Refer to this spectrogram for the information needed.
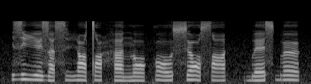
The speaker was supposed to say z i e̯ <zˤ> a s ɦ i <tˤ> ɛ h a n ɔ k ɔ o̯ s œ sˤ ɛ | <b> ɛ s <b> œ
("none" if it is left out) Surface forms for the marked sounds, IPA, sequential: z, tˤ, b, b

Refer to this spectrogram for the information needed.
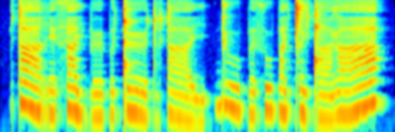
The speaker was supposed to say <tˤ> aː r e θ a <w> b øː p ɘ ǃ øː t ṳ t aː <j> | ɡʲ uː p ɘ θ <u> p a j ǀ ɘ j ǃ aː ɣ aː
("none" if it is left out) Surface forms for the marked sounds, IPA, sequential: t, j, j, u

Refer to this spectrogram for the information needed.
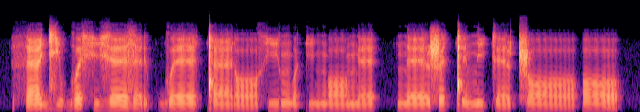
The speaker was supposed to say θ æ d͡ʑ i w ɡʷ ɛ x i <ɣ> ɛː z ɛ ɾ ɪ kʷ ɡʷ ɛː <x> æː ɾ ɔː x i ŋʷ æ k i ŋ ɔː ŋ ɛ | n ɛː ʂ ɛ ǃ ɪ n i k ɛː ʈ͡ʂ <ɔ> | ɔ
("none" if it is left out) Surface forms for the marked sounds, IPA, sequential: ɣ, ǃ, ɔː

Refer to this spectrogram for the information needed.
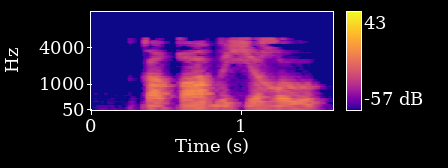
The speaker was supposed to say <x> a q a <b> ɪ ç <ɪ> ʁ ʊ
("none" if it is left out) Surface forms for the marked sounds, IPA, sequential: k, b, ɪ

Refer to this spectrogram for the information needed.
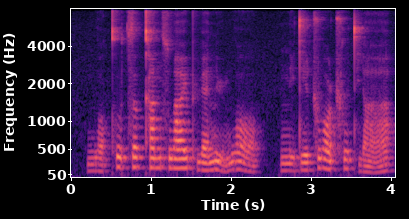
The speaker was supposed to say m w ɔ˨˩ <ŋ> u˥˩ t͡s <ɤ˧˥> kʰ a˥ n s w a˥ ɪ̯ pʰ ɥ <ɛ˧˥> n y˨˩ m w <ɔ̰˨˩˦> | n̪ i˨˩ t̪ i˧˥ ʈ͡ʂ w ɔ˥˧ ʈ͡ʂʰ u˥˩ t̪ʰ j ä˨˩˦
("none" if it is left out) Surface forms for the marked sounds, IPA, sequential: kʰ, ɤ˥, ɛ˧˥, ɔ˥˩

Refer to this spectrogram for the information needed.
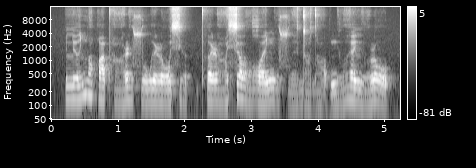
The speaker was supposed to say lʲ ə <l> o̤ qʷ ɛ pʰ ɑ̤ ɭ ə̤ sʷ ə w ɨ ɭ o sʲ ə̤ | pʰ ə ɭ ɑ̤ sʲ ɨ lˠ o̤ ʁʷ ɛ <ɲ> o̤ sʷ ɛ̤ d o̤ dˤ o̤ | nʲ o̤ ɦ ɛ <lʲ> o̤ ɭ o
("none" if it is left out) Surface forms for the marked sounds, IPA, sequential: ʎ, ɲ, lʲ

